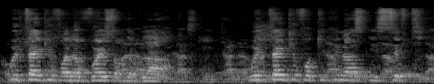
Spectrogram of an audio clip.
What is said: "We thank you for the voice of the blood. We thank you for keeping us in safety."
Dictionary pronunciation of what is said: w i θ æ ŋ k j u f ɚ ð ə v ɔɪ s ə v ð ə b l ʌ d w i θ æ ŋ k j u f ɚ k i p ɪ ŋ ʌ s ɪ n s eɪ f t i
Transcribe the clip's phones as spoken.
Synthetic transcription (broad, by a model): w i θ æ ŋ k j u f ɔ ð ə v ɔɪ s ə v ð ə b l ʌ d w i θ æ ŋ k j u f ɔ k i p ɪ ŋ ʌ s ɪ n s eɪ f t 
